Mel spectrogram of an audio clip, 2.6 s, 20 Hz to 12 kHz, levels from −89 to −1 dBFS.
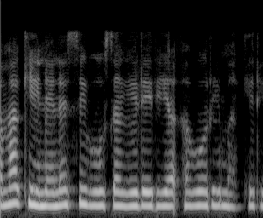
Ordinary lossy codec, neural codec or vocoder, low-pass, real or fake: none; codec, 16 kHz, 2 kbps, FreqCodec, larger model; 7.2 kHz; fake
